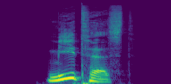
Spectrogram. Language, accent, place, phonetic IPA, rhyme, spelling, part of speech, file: German, Germany, Berlin, [ˈmiːtəst], -iːtəst, mietest, verb, De-mietest.ogg
- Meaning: inflection of mieten: 1. second-person singular present 2. second-person singular subjunctive I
